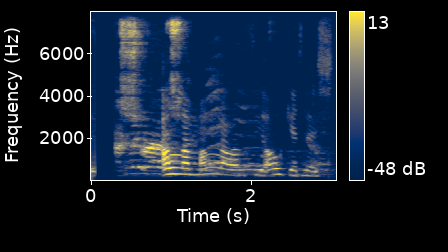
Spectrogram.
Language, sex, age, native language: Icelandic, male, 18-19, Icelandic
